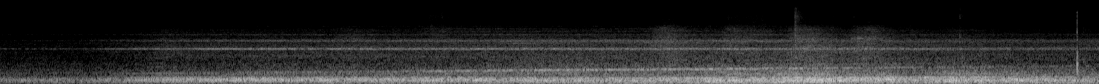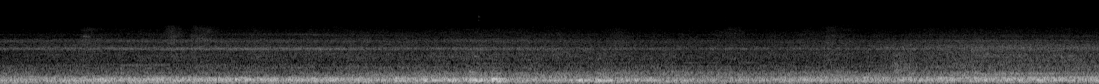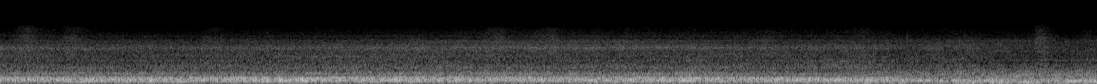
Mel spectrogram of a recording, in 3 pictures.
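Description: Class 378 Electrostar electric multiple unit pulling away, heard from inside the carriage. A whine rises in pitch over the first ten seconds as the train accelerates, then the train runs on with a steady rumble of wheels on rail and a few clicks.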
